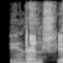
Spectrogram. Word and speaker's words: Ansh: Ansh.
